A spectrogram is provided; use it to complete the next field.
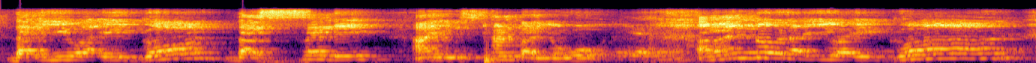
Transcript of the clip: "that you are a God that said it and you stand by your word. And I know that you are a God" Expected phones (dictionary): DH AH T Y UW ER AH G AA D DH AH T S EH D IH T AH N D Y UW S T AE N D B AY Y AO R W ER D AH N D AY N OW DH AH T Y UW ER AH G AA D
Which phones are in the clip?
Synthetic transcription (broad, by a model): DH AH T Y UW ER AH G AA D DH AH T S EH D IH T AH N Y UW S T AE N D B AY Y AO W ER AH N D AY N OW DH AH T Y UW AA AH G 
